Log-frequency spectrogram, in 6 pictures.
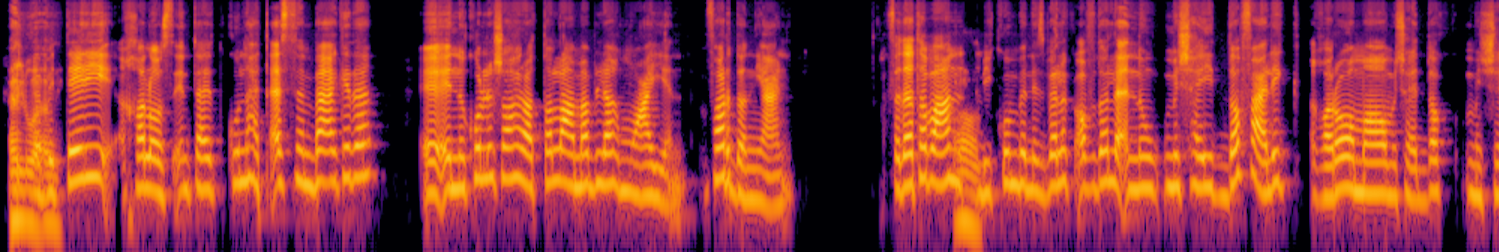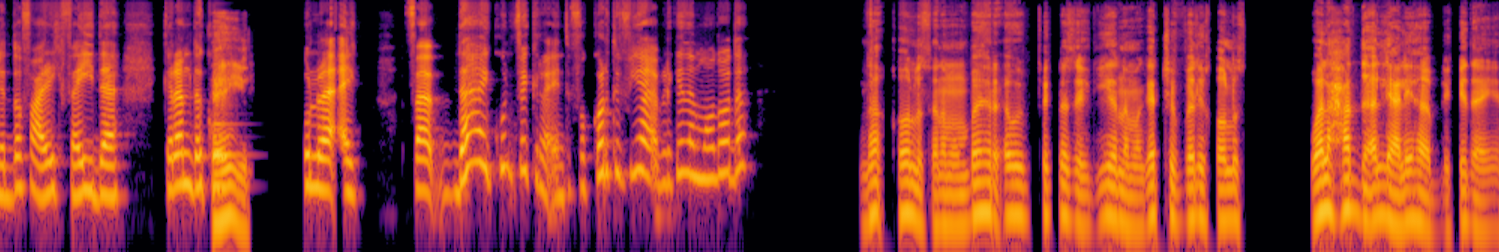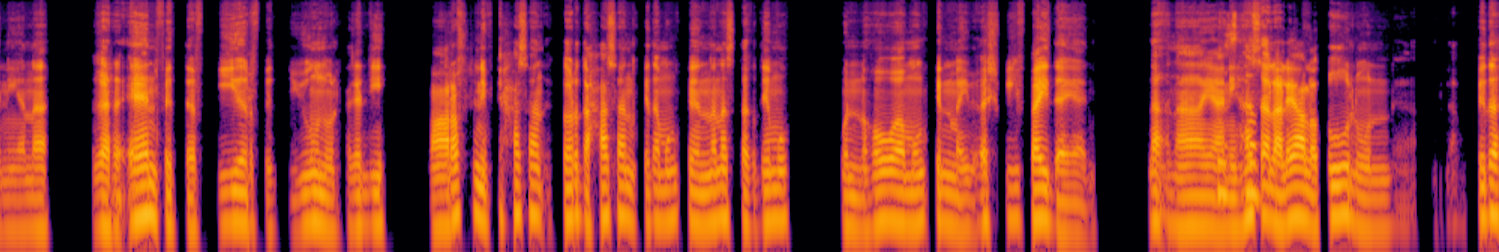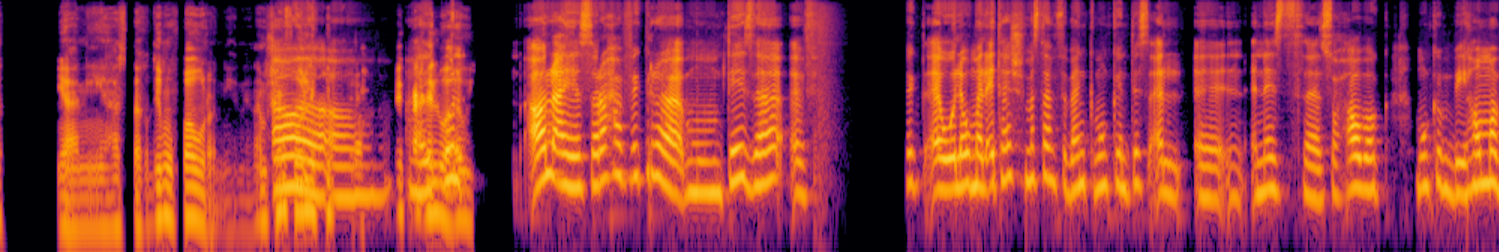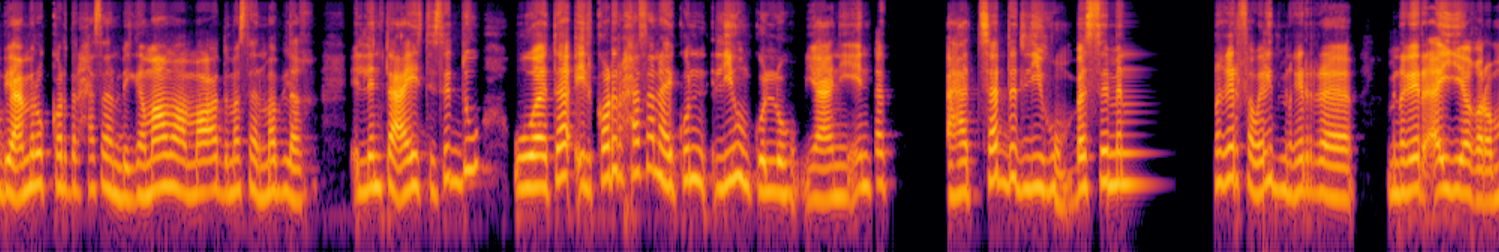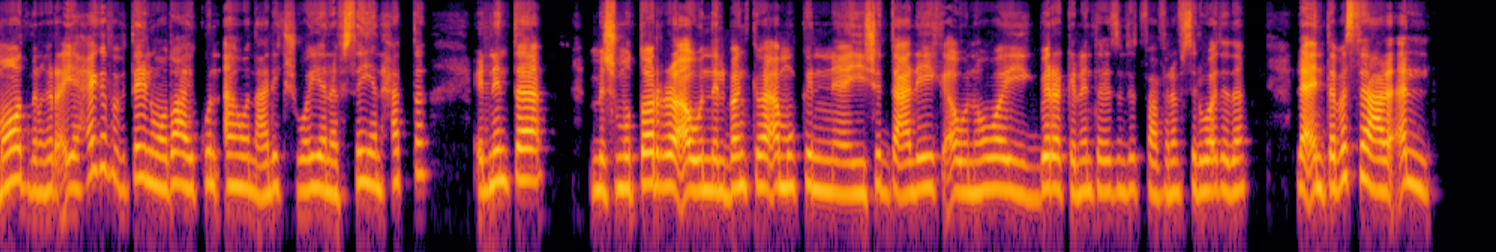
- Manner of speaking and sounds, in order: distorted speech; other background noise; other noise; "بعض" said as "معض"
- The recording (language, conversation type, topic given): Arabic, advice, إزاي أقدر أسيطر على ديون بطاقات الائتمان اللي متراكمة عليّا؟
